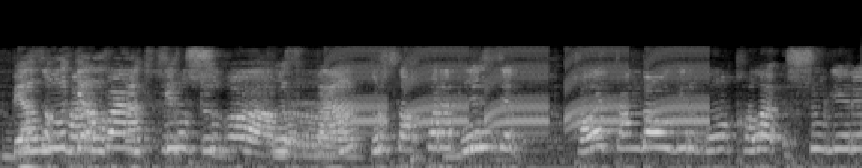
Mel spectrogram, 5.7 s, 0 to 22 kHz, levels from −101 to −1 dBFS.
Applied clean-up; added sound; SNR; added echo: none; Alarm; 11 dB; reverberation time 0.2 s.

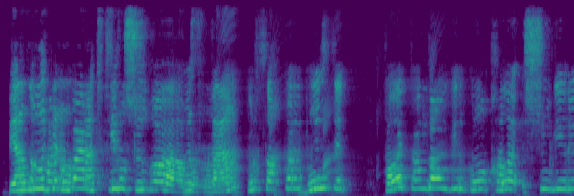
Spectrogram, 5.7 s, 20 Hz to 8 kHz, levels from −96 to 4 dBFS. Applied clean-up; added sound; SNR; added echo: neural mask model DeepFilterNet 3.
